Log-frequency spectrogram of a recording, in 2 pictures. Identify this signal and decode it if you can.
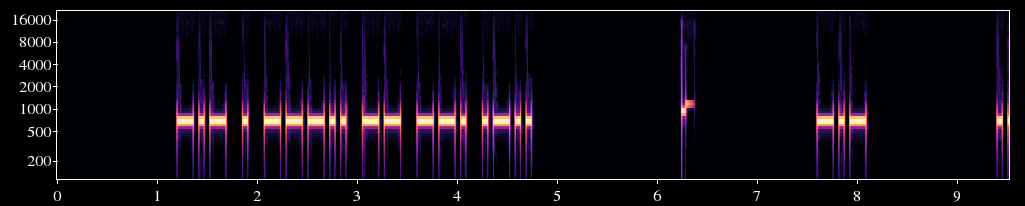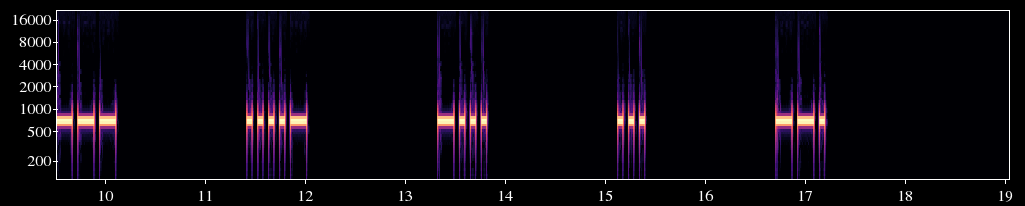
Morse code, heard as a keyed tone, about 22 wpm, spaced as for 9 wpm, 700 Hz. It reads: KE8MGL KJ4BSG
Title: USA Call Signs - 6 Characters - 8x Character Spacing - 22wpm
